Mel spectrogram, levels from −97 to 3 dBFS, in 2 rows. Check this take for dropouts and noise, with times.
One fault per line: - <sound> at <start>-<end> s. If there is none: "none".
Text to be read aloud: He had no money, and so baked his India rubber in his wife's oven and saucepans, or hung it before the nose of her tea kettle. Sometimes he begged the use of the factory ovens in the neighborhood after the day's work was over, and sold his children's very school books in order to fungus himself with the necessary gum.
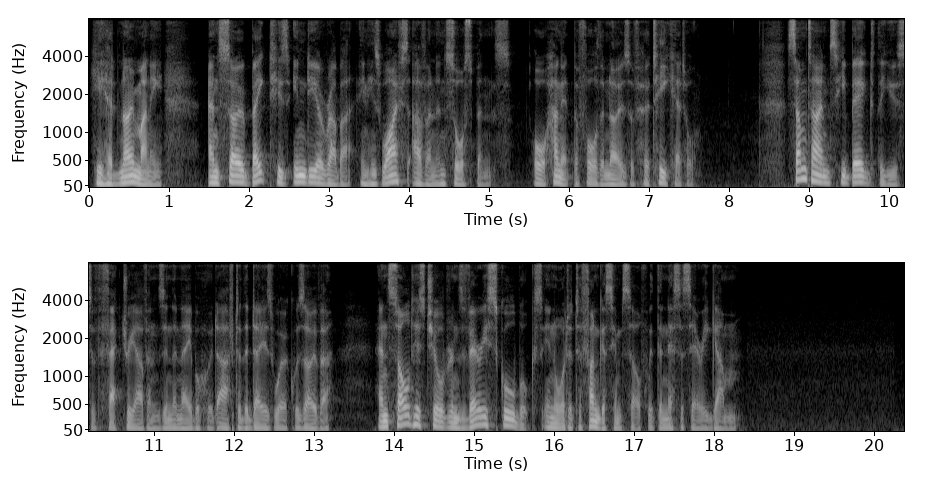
none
